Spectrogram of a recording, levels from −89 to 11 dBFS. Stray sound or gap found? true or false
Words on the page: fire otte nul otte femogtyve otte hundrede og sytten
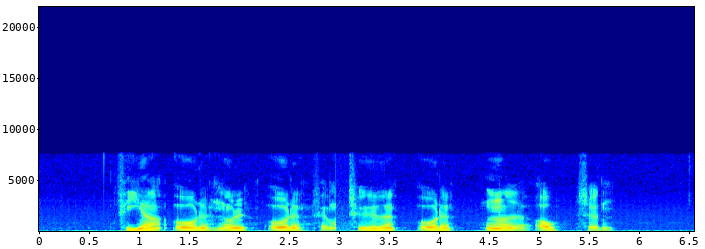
true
